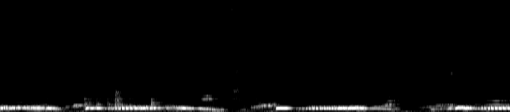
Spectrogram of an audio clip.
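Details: Barbary doves, a white pelung long-cooer with a local dove: sustained mellow coos that fall slightly at the end, repeated three times, with a few faint clicks and short higher notes between them.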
